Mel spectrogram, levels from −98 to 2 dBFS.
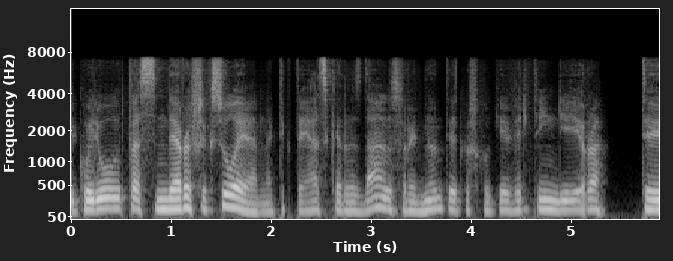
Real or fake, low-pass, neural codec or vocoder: fake; 7.2 kHz; codec, 16 kHz, 0.5 kbps, X-Codec, HuBERT features, trained on balanced general audio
